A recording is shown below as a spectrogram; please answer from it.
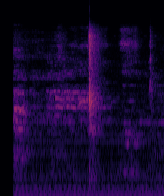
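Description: Faint music with a single sharp snap about a second in, and a softer one near the end.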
